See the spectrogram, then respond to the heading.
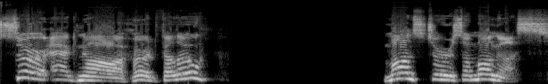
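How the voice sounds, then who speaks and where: Loud and at a very slow pace, a man uses a put-on character voice with a high pitch and long, frequent pauses. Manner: commanding, accusatory.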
